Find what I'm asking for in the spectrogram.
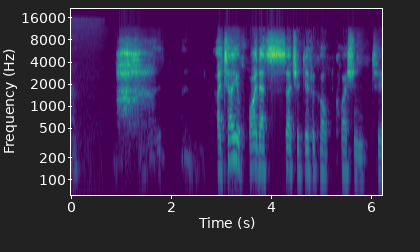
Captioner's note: sighs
